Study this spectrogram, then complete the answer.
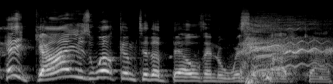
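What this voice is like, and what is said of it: Imitates another person's voice. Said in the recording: “I can do an impression of you. ... That's John Mulaney. ... has a John Mulaney.”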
